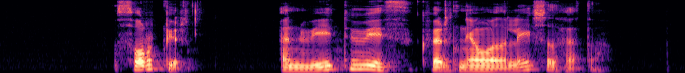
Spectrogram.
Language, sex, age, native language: Icelandic, male, 20-29, Icelandic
